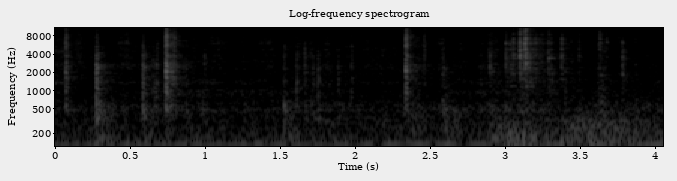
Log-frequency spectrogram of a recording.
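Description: Near silence: a low room hum with a few faint, scattered light clicks of metal parts being handled as the burner tube and its brass nut fitting are worked loose from the valve.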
